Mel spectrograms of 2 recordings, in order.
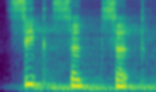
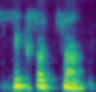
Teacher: No es O redondita como la nuestra, es más abajo.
